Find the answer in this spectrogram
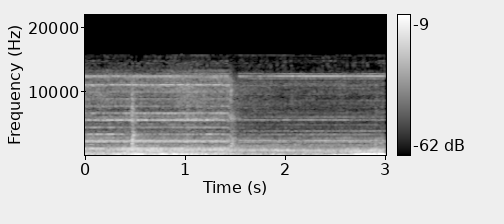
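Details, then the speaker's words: Steady mechanical whirring and buzzing, its pitch shifting as print speed changes, over faint room hum: the strip printer of a Datascope Passport patient monitor printing an EKG plot during teardown testing. "see the print speed changes as it's doing different things who it's putting a long one now oh it's cuz it's been recording for longer"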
